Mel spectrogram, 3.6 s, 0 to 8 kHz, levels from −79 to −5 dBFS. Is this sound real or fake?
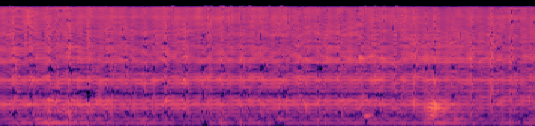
fake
